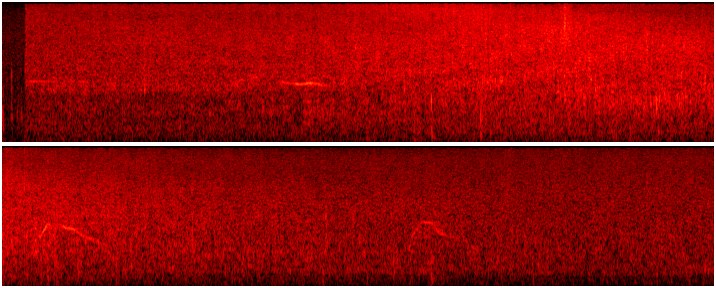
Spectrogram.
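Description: Steady rush of running water, growing louder over the first few seconds and then slowly fading, with a few faint short chirps over it.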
